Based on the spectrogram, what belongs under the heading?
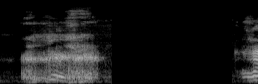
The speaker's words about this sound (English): As the children and old wheelchair user retreat to a cave nearby interior chief, the wizard storyteller, coughs, continuing her story.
